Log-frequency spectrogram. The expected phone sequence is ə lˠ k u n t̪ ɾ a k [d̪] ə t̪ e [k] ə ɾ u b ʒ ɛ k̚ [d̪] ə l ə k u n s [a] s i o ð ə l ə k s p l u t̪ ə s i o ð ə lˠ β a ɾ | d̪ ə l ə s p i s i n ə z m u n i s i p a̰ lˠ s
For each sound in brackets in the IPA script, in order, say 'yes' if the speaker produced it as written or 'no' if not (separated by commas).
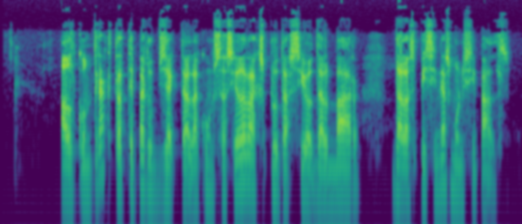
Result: no, no, no, no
